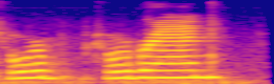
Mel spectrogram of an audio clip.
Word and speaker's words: Torbran: Torbran? Torbran.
